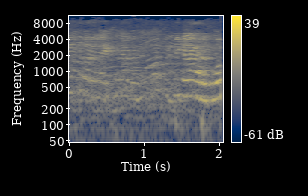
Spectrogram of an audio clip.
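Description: Speech: a woman talking into a microphone, heard through the loudspeaker, with chatter from a large audience underneath.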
